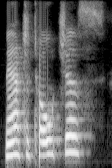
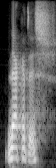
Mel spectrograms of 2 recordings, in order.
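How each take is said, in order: First: The name starts with a 'natch' sound. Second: The name starts without a 'natch' sound. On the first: The speaker calls it wrong. "making me repeat myself several times" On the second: The speaker calls it right. "The correct way to say it is Natchitoches. There's no nat or natch in that"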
